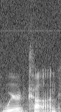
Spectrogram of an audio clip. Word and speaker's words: WyrdCon: And remember, that's spelled WYRDCON. And they are also on Twitter as well. They're at WeirdCon.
